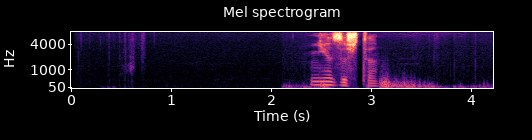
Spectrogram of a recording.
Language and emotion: Russian, neutral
